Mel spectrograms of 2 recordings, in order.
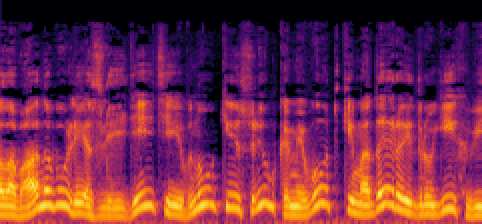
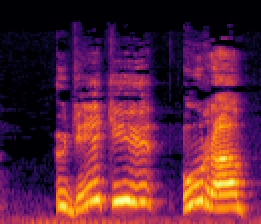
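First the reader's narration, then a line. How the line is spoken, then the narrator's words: Child shouting. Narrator (Russian): крикнул сын Анисим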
